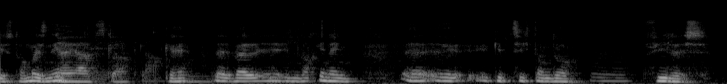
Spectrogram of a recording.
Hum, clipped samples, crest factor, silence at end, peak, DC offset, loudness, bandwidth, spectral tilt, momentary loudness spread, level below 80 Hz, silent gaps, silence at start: none; under 0.1%; 16 dB; 0.2 s; -18 dBFS; under 0.1%; -35 LUFS; 8.4 kHz; -7.5 dB/octave; 18 LU; -66 dBFS; none; 0 s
